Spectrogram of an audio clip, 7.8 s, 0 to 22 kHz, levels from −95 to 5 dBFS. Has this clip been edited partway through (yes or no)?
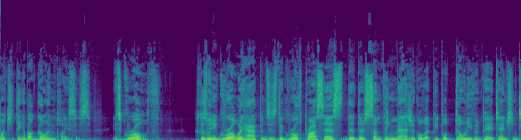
yes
